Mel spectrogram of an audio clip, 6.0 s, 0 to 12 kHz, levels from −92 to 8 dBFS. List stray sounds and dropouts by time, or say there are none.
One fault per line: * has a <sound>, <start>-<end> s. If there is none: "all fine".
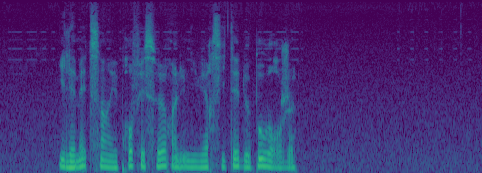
all fine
